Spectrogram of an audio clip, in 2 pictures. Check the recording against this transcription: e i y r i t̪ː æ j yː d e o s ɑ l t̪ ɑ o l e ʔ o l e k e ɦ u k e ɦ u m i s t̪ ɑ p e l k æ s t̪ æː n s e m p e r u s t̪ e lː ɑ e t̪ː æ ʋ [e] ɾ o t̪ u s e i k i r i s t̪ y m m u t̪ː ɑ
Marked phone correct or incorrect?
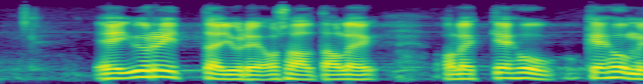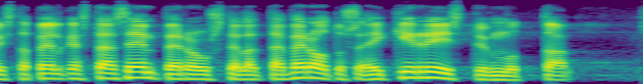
correct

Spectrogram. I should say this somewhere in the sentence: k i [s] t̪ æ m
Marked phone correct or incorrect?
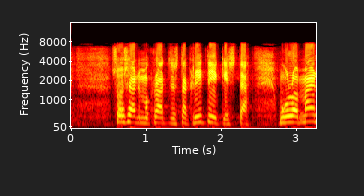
correct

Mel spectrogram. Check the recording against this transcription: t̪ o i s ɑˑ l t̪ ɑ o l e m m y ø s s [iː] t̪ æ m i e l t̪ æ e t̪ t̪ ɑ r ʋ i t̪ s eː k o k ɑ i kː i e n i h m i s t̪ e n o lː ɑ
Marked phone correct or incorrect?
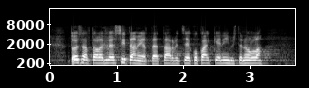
incorrect: i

